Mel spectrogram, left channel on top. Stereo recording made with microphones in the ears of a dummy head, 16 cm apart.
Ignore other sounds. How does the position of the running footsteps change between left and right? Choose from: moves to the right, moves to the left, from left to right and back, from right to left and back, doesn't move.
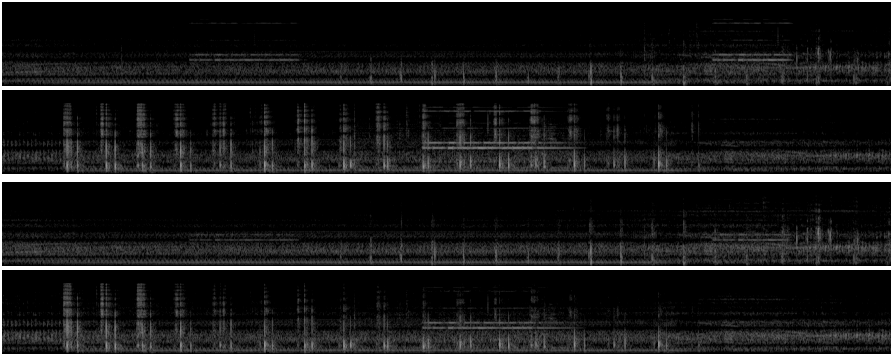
moves to the left.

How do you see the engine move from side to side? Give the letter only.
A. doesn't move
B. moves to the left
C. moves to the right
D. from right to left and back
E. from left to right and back
A.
